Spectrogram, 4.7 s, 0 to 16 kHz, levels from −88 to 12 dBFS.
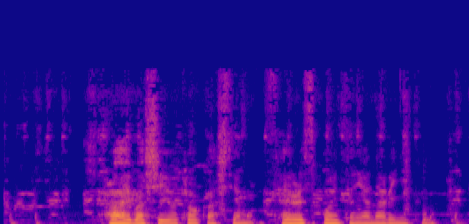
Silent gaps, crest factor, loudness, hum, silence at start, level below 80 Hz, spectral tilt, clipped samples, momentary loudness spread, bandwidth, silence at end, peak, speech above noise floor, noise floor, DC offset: none; 20 dB; -24 LUFS; none; 0.1 s; -46 dBFS; -7 dB/octave; under 0.1%; 19 LU; 11.5 kHz; 0.1 s; -6 dBFS; 25 dB; -49 dBFS; under 0.1%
